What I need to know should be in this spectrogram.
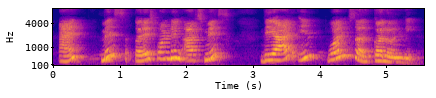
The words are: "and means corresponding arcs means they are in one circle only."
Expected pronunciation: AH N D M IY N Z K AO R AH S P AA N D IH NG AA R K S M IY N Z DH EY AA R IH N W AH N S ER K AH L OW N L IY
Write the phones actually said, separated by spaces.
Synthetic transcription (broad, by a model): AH N D M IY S K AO R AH S P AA N D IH NG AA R S M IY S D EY AA R IH N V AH N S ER K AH L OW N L IY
